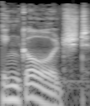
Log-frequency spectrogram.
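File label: "engorged", British English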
